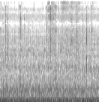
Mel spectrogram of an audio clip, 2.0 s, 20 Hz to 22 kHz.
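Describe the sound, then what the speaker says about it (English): 1990 Range Rover Classic engine, warmed up, idling with a steady low rumble, faint and even, with no voices over it. "So this is it, just"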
